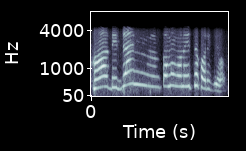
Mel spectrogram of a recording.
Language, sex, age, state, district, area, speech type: Odia, female, 18-30, Odisha, Malkangiri, urban, conversation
